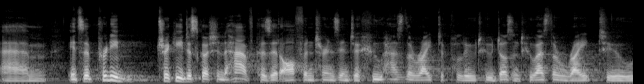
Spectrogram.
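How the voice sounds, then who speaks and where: A man with an Irish accent speaks at a fairly quick pace with hardly any pauses. His pitch is fairly low, with ordinary variation. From Ireland. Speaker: economics professor. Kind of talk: lecture. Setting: stage with audience. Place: hall. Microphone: handheld.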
